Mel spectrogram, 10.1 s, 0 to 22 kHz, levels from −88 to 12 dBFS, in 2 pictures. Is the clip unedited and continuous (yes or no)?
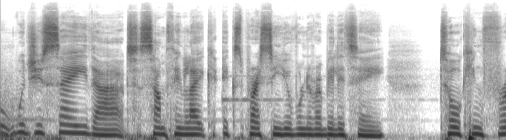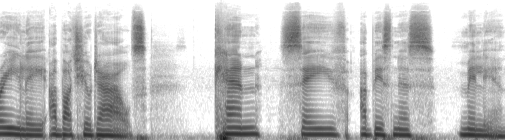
yes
